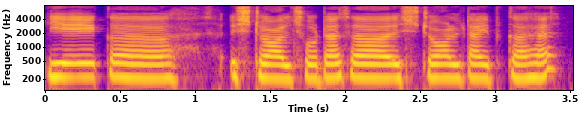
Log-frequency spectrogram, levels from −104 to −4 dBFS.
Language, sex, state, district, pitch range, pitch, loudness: Hindi, female, Bihar, West Champaran, 215-225 Hz, 215 Hz, -13 LUFS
